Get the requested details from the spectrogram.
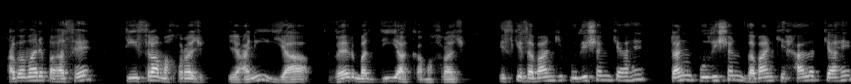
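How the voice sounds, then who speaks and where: Male Quran tutor for a recorded lesson, methodical and repetitive, slightly raised pitch, muffled lo-fi sound. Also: animated. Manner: patient, repeats example words slowly, mixes in English terms. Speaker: Quran tajweed teacher. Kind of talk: explaining letter articulation in a recorded lesson.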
